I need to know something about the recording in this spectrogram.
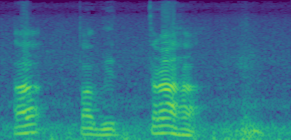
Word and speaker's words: अपवित्रः: आएगी ओम अप वित्राह वित्राह बलाघात लगेगा क्योंकि आधा शब्द आ गया है आधा अक्षर आ गया है तो यहां पर आधा त और र तो वित्त पर जीभ रोक करके बोलेंगे त्र वित्राह ओम अपवित्रः अप के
